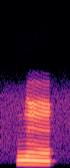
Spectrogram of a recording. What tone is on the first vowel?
low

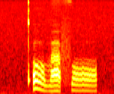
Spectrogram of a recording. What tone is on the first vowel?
falling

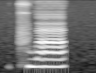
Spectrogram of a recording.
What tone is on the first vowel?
high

